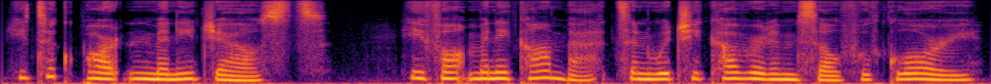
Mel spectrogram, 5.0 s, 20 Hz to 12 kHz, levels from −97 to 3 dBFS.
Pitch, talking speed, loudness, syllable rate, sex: 220 Hz, 205 wpm, -16 LUFS, 5.3 syllables/s, female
